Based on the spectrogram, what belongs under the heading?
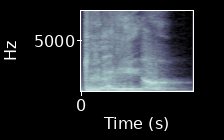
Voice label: triple kill ultimate, male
